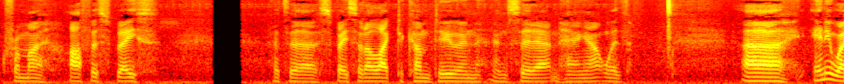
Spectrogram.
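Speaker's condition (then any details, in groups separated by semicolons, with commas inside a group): No condition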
